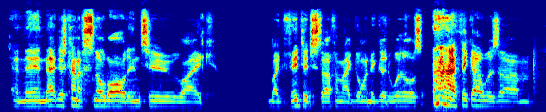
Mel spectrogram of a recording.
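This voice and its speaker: Fairly high-pitched, a man talks at a moderate pace in an unremarkable speaking voice. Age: 20s. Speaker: vintage store co-owner. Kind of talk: casual interview.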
